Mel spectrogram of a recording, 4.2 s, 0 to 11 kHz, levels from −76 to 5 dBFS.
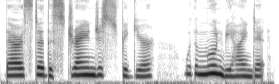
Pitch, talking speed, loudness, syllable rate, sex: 240 Hz, 145 wpm, -15 LUFS, 4.4 syllables/s, female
